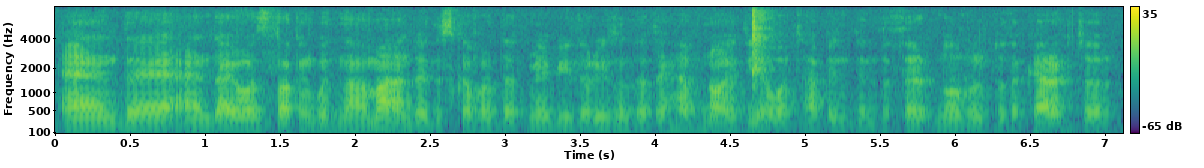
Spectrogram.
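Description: A man in his forties, a native Arabic speaker with a Palestinian Arabic accent, talking on a university panel in a halting way, full of fillers and restarts, with wry humor. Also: mid-range voice, level tone. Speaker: novelist on a panel. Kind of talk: casual panel talk. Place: university lecture hall. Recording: echoey hall with background noise.

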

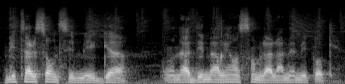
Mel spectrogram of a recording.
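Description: Laid-back low-voiced man, mellow tone. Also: a little fast, soft background music. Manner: relaxed, laid-back, with slangy big-ups. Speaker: interviewed singer and DJ. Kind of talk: casual interview answers. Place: studio in front of blue backdrop.

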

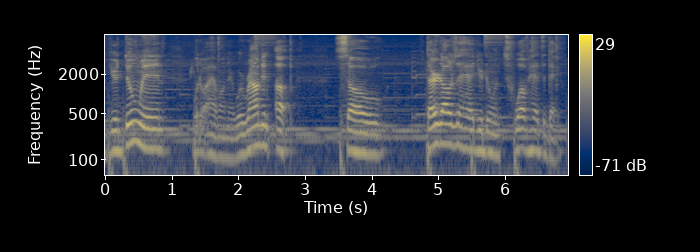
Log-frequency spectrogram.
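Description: Young man explaining barber pricing, casual. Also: fairly high pitch. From Texas. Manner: conversational, repeats words while thinking, addresses viewers as "you guys". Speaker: barber teaching business. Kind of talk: casual screen-share tutorial. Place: small room indoors. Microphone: desk microphone at a computer, webcam in corner.

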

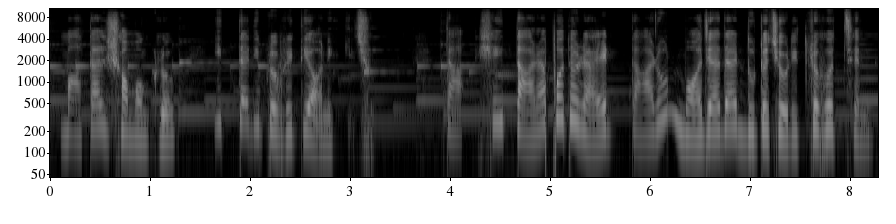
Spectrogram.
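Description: A woman narrating a humorous audiobook story in an expressive, scripted reading style. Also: mid-range voice.

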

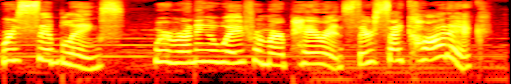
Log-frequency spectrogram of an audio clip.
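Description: Doting, scheming girlfriend , female narrator in character, raised pitch, pleading and melodramatic, for story narration. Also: expressive, measured pace, soft background music. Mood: desperate pleading. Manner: emotional, pleading. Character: clingy, dramatic young girlfriend, doting and scheming.

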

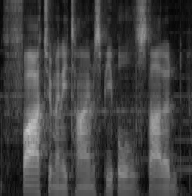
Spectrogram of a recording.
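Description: A man's voice: sits low, monotone, measured pace, smooth. A man with a stuffy hay-fever voice, talking through a game-art tutorial while he works, rambling and correcting himself often. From Australia. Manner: rambling, self-correcting, frequent "okay?" and "um". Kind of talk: screen-recorded tutorial narration. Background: soft background music.

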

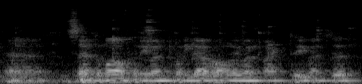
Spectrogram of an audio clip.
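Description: A man's voice: sits low, monotone, fairly quick. An Irish man in his sixties giving a wry, rambling, humorous history talk to a club. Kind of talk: humorous informal history lecture with slides. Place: indoor hall with projection screen. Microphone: handheld or stand microphone, recorded from audience camera. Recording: echoey room, distant mic, noisy background.

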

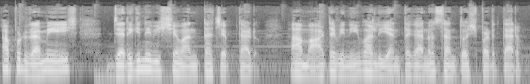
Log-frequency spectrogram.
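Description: Male narrator for cartoon tales; mellow, dark tone, steady delivery. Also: fairly low pitch, normal speed. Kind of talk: scripted storytelling narration.

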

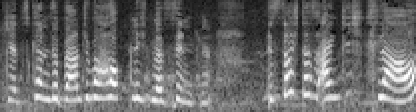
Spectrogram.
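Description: Extremely high, anxious girl. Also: lively intonation, normal speed, pushed and bright, a little hiss or hum, exaggerated voice. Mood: dismayed. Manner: anxious, exclaiming. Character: worried, questioning young girl. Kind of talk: children's audio play acting.

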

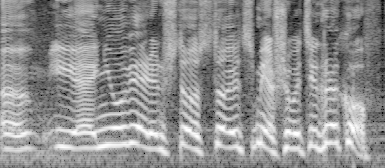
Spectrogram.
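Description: High-pitched frantic old professor. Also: male voice, normal speed, creaky, a little hiss or hum. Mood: alarmed, pleading. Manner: flustered, pleading, overdramatic. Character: frantic elderly male professor, eccentric inventor, held captive. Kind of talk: cartoon voice acting.

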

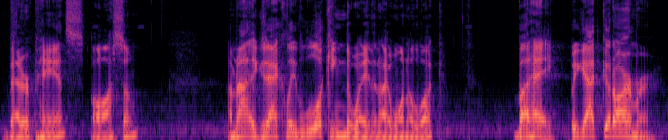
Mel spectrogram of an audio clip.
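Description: A man's voice: mid-range voice, sing-song, normal speed, fairly bright tone. An American man giving casual, jokey gameplay commentary, slangy and talking back to the game. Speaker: gaming video host. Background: game music and vehicle sounds.

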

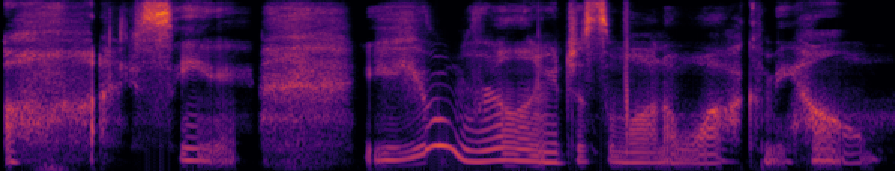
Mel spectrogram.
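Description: A drunk young boss, flustered and rambling, drifting between slow talk and soft whispers in a gravelly, unhurried voice. A woman acts her out close to a dry microphone. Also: medium pitch, dry recording, exaggerated voice. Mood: tipsy. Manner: slurry, rambling, often whispering. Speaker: voice actress. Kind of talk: ASMR roleplay.

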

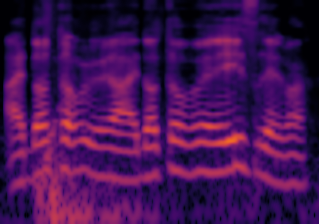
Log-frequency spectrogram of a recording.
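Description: Man from Greece, voice chat, broken English, insistent, repeats himself, slightly high voice. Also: a little slow, a bit bright, clean tone. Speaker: online player talking to a streamer. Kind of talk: casual voice chat.

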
